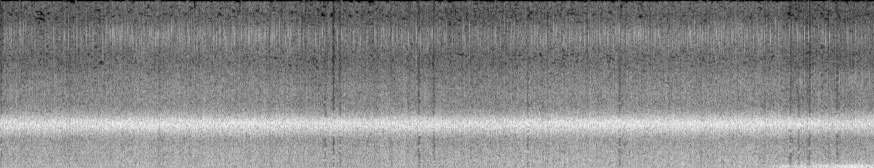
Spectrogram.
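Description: Heavy downpour of rain falling steadily onto a paved street, a dense unbroken hiss. A low rumble joins near the end.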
